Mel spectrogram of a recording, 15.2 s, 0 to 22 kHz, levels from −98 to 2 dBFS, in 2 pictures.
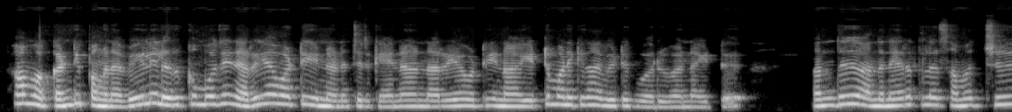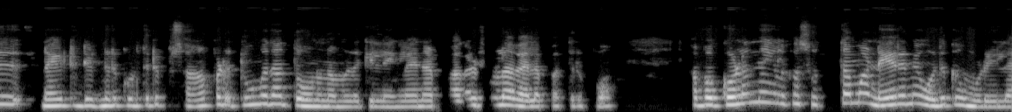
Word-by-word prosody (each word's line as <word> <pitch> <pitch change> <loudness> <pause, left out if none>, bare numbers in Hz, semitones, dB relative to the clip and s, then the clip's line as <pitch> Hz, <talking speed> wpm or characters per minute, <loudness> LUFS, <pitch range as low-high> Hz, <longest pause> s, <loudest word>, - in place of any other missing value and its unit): ஆமா, 310 -3 +5
கண்டிப்பாங்க. 250 -2 +6
நான் 205 +2 -1
வேலையில 285 +1 +5
இருக்கும்போதே 285 +3 0
நெறைய 255 +8 +3
வாட்டி 285 0 0 0.2
நினைச்சிருக்கேன். 205 -1 -5
ஏன்னா 210 +1 -2 0.2
நிறைய 215 +2 0
வாட்டி 230 +1 -3
நான் 215 -1 +2
8:00 215 +8 -6
மணிக்குத்தான் 265 -2 +1
வீட்டுக்கு 225 -2 -1
வருவேன் 190 0 -6
நைட். 190 +6 -8 0.7
வந்து 250 +5 +2 0.2
அந்த 230 -1 +5
நேரத்துல 265 +2 -1
சமைச்சு 240 +3 -1 0.4
நைட் 230 0 +1
டின்னர் 230 +1 0
குடுத்திட்டு 240 +1 -7
சாப்பிட 235 +5 -4
தூங்க 280 +3 -2
தான் 285 -2 -5
தோணும் 215 -3 +2
நம்மளுக்கு 200 +1 -8
இல்லைங்களா? 200 0 -7
ஏன்னா 205 0 -3
பகல் 245 +5 -5
ஃபுல்லா 260 0 0
வேலை 210 0 0
பார்த்திருப்போம். 230 +1 -11 0.6
அப்போ 255 +1 +4
குழந்தைகளுக்குச் 315 -1 -1
சுத்தமா 330 +6 -5
நேரமே 295 +4 0
ஒதுக்க 255 +3 -1
முடியல. 200 -1 -6
235 Hz, 160 wpm, -22 LUFS, 215-270 Hz, 0.7 s, கண்டிப்பாங்க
